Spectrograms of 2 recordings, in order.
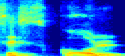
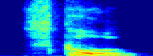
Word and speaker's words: school: School no es school, es school. Entonces, préstale la S al anterior y di I love my school. I love my school. Y en una semana desaparece la E fantasma definitivamente.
